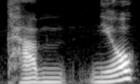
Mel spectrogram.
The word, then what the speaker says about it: 담력: 발음하죠 자 그 다음 미음 뒤에 ㄹ이 나와서 담력 이렇게 발음합니다 자 송년 나와 있는데요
